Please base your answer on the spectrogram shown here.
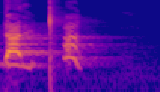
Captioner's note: slaps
